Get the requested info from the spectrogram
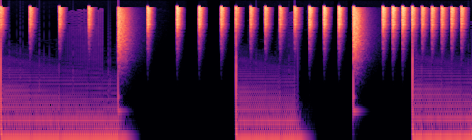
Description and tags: dark hip hop trap drums
a dark hip hop drum-loop made using FL Studio's Fruity Drumsynth Live (analog modelling drum synthesizer), using FL Studio as my host DAW.
bassy, beat, drill, drum, drum-loop, electronic, hip-hop, loop, low-end, raw, rhythm, south, swag, trap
